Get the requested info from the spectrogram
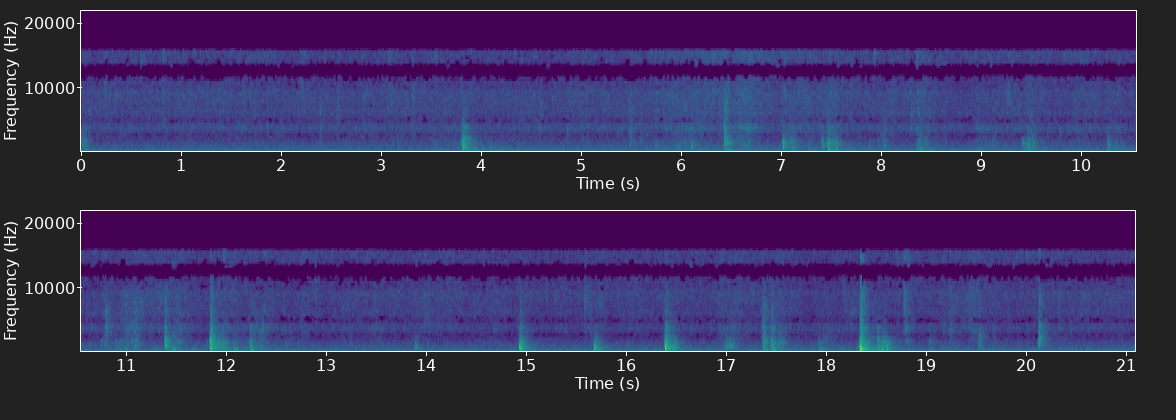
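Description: Spatula clinking and scraping in a frying pan at irregular intervals as onion and garlic are stirred, over a faint steady sizzle of frying.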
